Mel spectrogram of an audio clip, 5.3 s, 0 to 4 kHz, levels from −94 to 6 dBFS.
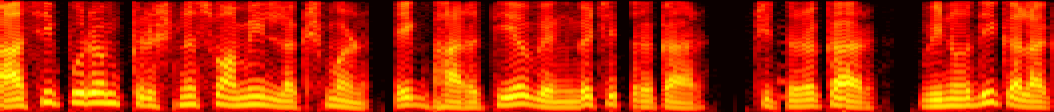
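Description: Repeated packet loss (robotic sound) runs from 2.86 to 4.83 s, just after "कृष्णस्वामी लक्ष्मण एक भारतीय". Missing packets keep being patched by stretching the preceding sound, in gaps of up to 44 ms covering about a sixth of that span, so the speech turns choppy with pieces missing. The speech is band-limited to 4 kHz throughout, which fits a G.711 call codec.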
